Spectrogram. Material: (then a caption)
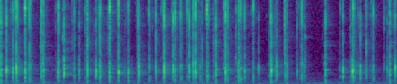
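Plastic. Fingertips of both hands type continuously on a Cyberboard mechanical keyboard with plastic keycaps and a dark case. A rapid, uneven stream of short, dry clacks with bright tops rings out over a faint low steady hum, each keystroke dying away almost instantly.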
